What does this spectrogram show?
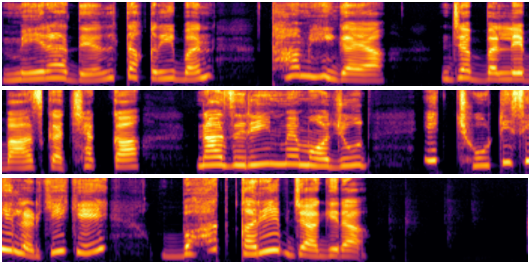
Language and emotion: Urdu, surprised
